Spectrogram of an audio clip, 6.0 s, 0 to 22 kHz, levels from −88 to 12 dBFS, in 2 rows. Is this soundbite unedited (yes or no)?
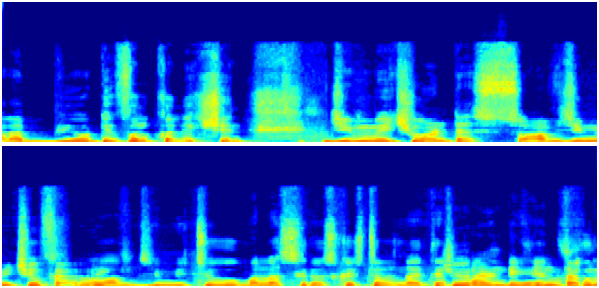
yes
